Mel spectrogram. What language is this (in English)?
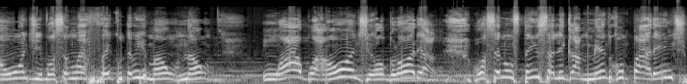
Portuguese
